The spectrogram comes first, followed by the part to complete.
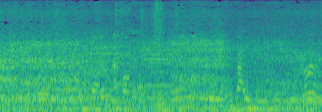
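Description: Cattle mooing, with people talking in the background.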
